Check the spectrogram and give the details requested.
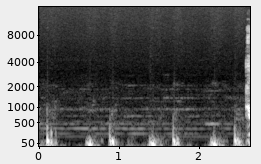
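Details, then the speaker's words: Heartbeat recorded live on a binaural (3Dio) microphone during an ASMR stream, described as pretty audible: soft, regular low thumps, about 90 a minute, with a faint steady hum underneath; ordinary heartbeat. "I don't think we've done heartbeats this successfully before. They're pretty audible."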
